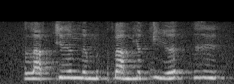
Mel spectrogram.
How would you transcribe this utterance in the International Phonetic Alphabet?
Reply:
l a˨˩ k̚ c ɨ˧ ə̯ ŋ ə˨˩ m | ɗ a˨˩ m j ə˦˥ k̚ j i˨˩˦ ə̯ | ɣ ɨ˨˩

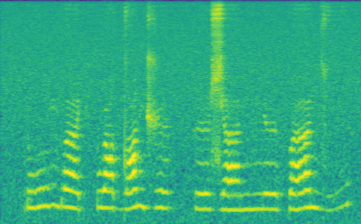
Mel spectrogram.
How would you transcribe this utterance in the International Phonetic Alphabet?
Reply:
ɾ uː m b ɐː t͡ʃʼ uː dˤ ɨ n d͡ʒ ʏː kː ʏː ʑ ɐː nː ʏː p ɐː n z ṳ

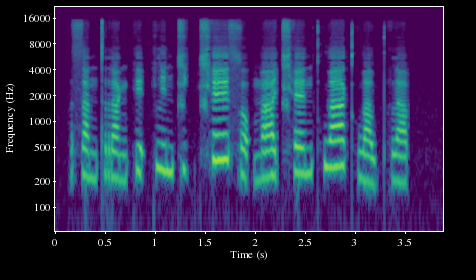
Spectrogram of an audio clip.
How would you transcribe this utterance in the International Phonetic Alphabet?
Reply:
s a˩˦ n t r a˩˦ ŋ k e˦˥ ʔ k l i˧ n t͡ɕ e˦˥ k̚ t͡ɕʰ ɛː˥˩ s ɔ˨˩ ʔ m aː˦˥ t͡ɕʰ ɛː˦˥ n kʰ w aː˥˩ kʰ w a˨˩ w pʰ l a˨˩ p̚

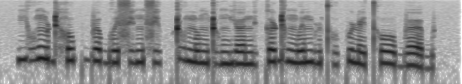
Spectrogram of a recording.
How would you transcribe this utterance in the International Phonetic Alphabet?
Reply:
j o̤ ŋʷ e ɖ h o kʷ b œ ɡʷ e s e̤ ŋ s e̤ kʷ ʈ o̤ n̪ o ŋ ʈ o̤ ŋ j œ n̪ e̤ k œ ɖ e̤ ŋʷ e m ṳ ɳ t̪ʰ o̤ kʷ e ɳ e t̪ʰ o b œ b

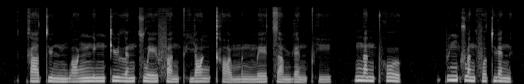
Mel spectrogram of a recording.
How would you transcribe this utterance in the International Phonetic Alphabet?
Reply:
k ä˧˥ t̪ y˨˩ n m w ɑ˧˥ ŋ n̪ i˧˥ ŋ t̪ y˥˩ l ə˥ n t͡s w e˧˥ ɪ̯ f a˨˩ n pʰ j ɑ˥ ŋ kʰ ɑ˨˩ ʊ̯ m ə˥˩ n m e˥ ɪ̯ t͡s ä˧˥ m ɥ ɛ˨˩ n pʰ i˧˥ | n̪ a˥˧ n pʰ o˥˩ ʊ̯ | p i˥ ŋ ʈ͡ʂ w a˨ n f ɤ˥˧ t̪ ɥ ɛ˥˩ n

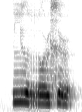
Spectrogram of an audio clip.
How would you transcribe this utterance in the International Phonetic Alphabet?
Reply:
lʲ ʊ r o ɭ xʲ ʊ ɭ

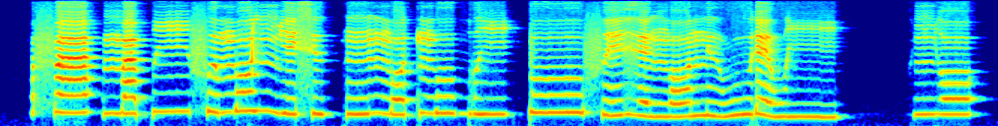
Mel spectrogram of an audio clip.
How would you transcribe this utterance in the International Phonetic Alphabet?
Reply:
f a˧ | m a˧ p iː˦ f ə˦ m ɔ˦ l ɲ e˨ s ɨ˨ k ũ˨˦ m ɔ˨˦ t m o˦ ɡʷ iː˧ k͡p oː˦ f e˨˦ ɣ ɛ˨ ŋ ɔ˨˦ n ɨ˨ w u˦ ɾ ɛ˨ w iː˨ | ɲ ɔ˧

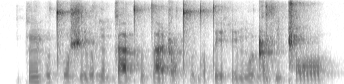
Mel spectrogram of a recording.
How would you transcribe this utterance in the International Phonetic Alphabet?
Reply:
k ẽ p ʊ t̪ʰ o ʃ e l ʊ v ũ k a t̪ʰ ʊ t̪ a ʈ ɔ t̪ʰ ʊ d̪ ɔ t̪ e h e ŋ u ɖ ɔ sʲ ũ ǁ ɔ

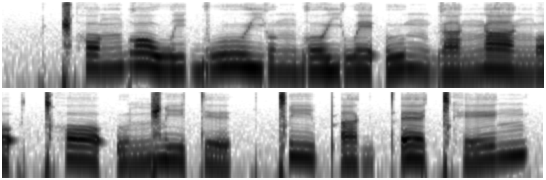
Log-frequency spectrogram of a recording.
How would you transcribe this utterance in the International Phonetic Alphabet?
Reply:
ǁʰ ɔ ŋ ɡ ɔ w i ɡ w u j ʊ ŋ ɡ o j w e ʔ u ŋ ɡ a ŋ a ŋ ɔ ʔ ǀʰ ɔ ʔ u ŋ͡ǁ i t ɪ | ǀ i pʼ a ɡ tʼ ɛ ǀʰ e ŋ

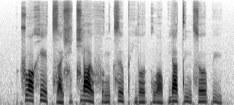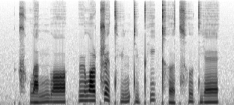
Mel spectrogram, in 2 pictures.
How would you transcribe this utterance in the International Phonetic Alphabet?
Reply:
ʈ͡ʂ w ɔ˥˧ x e˥˩ ɪ̯ t͡s ä˨˩ ɕ i˦ t͡ɕ j ɑ˥˩ ʊ̯ f ʊ˧˥ ŋ t͡s ɹ̩˥˩ pʰ j o˧˥ ʊ̯ k w ɔ˨˩ p j ä˥˧ t̪ i˥˩ ŋ s o˥ ʊ̯ p y˥˩ | ʈ͡ʂʰ w a˧˥ n n̪ w ɔ˥ | ɻ w ɔ˥ ʈ͡ʂ ɻ̩˥˩ t̪ʰ y˧˥ n t̪ y˨˩ pʰ i˥ kʰ ɤ˨˩ t͡sʰ u˥˩ t̪ j ɛ˥

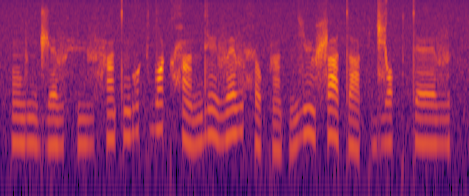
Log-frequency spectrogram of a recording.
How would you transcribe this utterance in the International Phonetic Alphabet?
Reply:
õ˩ v n d͡ʒ ɛ˩ v h y˩ v h ã˧ t ŋ ɡ o˥ k dˤ y˥ k ħ ã˩ n d e˥˨ v ɛ˥ v ħ o˩ k ã˩ t n z y˥˨ ʂ a˥˨ t a˩ k d͡ʑ ɔ˧ k t ɛ˧ v

